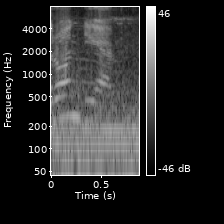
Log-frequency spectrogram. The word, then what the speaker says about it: Trondheim: What the pronunciation? Trondheim.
